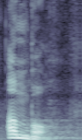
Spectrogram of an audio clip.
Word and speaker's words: Humble: Is that how you say it? Okay. Humble. That's hard for a country boy from Alabama. I want to say humble. You know, it's got an H in front of it. Let's pronounce it like it should.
